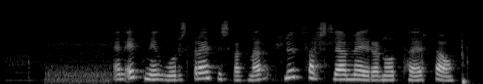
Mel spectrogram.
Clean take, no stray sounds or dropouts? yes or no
yes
